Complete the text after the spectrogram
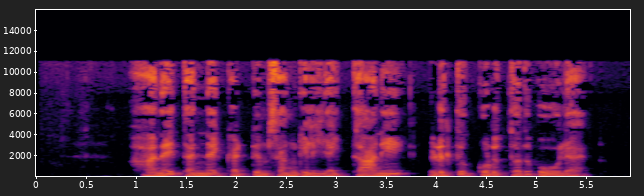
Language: Tamil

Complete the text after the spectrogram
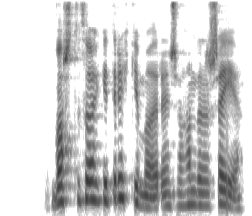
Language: Icelandic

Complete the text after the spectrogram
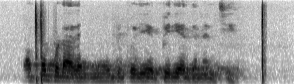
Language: Tamil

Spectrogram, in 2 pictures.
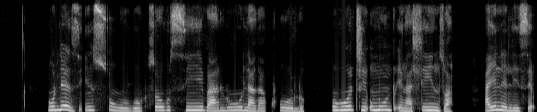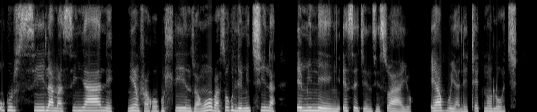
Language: North Ndebele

